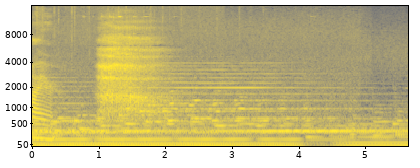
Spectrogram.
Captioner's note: Elvis exasperatedly sighs; disoriented wonder music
